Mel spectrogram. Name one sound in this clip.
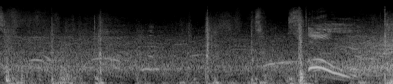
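Punches smack against a body.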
